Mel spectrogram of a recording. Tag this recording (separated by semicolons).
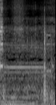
ambient; effect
